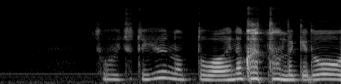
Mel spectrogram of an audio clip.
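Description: A young woman speaks close to the microphone.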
